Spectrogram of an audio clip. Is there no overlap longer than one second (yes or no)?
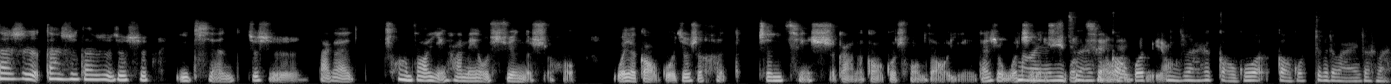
no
